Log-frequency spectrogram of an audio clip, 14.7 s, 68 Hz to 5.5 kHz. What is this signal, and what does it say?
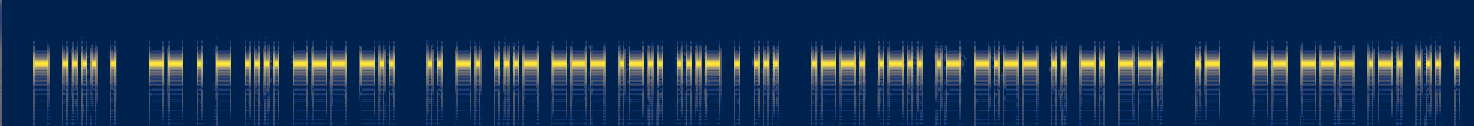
Morse code, heard as a keyed tone, about 25 wpm, 600 Hz. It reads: THE METHOD INVOLVES PLAYING A MORSE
